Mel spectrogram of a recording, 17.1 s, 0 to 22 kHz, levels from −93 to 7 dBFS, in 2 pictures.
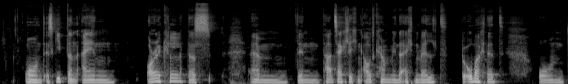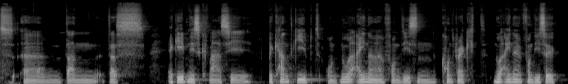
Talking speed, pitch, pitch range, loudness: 120 wpm, 110 Hz, 105-115 Hz, -32 LUFS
